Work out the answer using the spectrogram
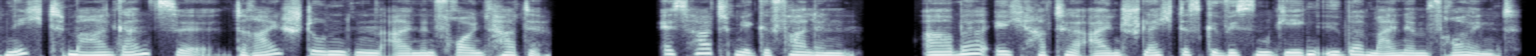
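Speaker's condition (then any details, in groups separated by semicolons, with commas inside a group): No condition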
